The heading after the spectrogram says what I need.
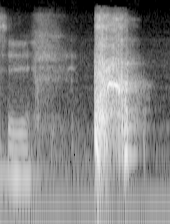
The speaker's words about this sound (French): non, il tousse en fait.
